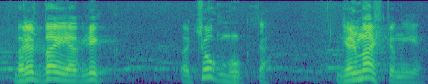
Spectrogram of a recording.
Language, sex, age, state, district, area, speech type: Gujarati, male, 60+, Gujarat, Junagadh, rural, spontaneous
